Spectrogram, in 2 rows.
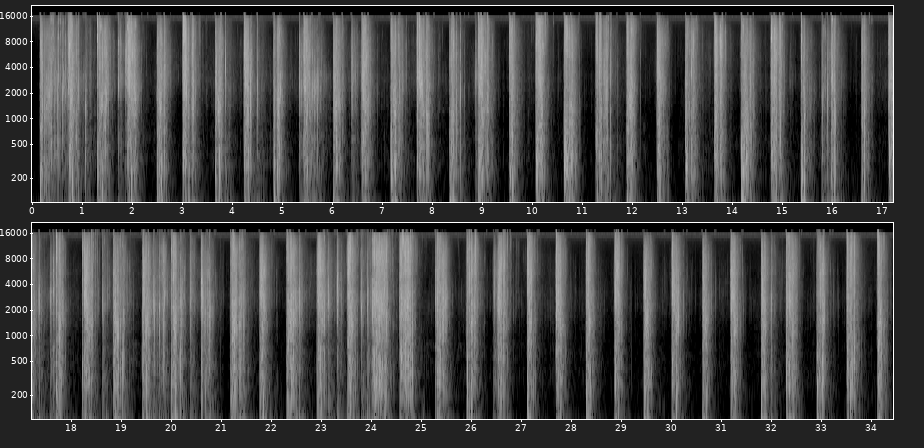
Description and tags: footsteps-gravel-01
field-recording, footsteps, gravel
